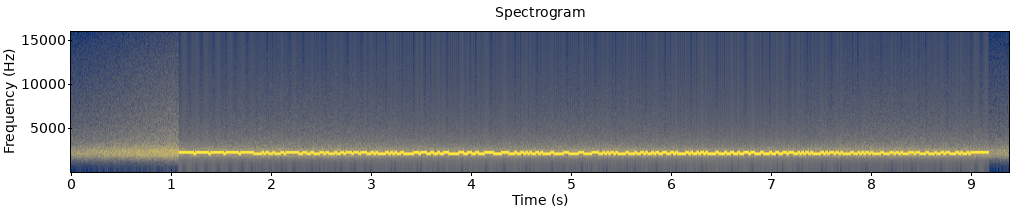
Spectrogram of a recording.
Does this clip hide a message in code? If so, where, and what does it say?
Yes: RTTY (50 baud, 170 Hz shift) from 1.1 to 9.2 s, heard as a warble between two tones, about 2200 Hz centre, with radio static. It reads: IN QUESTULTIMO SETTORE DIEDE LA PREFERENZA AD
